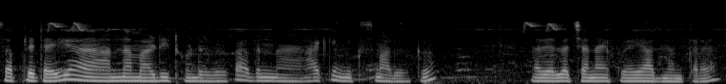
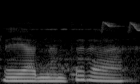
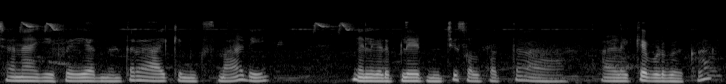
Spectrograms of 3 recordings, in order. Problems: background conversations at intervals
